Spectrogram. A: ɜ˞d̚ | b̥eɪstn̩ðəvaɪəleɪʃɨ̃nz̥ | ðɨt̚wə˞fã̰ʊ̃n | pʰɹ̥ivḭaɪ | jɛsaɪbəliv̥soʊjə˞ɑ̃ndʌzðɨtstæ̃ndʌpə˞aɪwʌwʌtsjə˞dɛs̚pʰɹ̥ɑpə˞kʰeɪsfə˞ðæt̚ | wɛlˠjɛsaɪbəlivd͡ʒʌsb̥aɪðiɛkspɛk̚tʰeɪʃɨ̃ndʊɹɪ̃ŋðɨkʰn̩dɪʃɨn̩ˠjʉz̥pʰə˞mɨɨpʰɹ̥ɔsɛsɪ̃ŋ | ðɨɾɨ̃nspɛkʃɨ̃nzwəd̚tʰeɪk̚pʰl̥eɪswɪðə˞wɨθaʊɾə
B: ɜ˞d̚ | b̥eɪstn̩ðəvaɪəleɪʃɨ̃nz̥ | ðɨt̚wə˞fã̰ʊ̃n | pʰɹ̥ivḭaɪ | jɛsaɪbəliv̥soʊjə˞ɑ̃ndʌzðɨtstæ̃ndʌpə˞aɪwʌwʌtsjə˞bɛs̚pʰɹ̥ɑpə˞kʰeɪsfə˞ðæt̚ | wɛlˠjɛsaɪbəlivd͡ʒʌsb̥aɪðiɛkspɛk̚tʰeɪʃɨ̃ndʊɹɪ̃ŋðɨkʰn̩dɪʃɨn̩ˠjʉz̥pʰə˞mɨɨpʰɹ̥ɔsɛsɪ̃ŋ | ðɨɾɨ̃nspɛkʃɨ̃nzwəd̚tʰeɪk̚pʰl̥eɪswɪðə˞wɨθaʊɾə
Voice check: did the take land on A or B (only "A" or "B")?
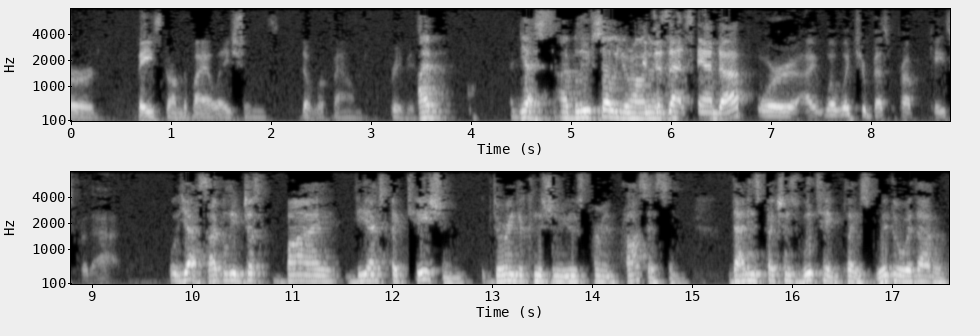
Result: B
